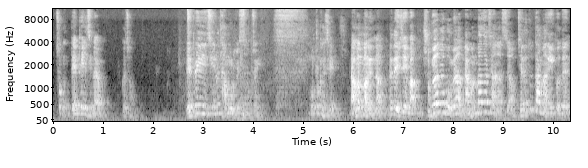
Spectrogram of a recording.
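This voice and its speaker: A male high school teacher talking casually to his students, chatty and animated, often acting out students and teachers in quoted asides and laughing along the way. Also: brisk. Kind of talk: casual classroom talk to students. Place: classroom. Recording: roomy classroom sound from a distant mic.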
